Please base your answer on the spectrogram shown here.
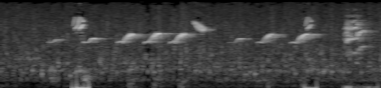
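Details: Double-collared seedeater singing its tui tui song: a run of about nine short, rising whistled notes, evenly spaced, opened and closed by sharper, higher chirps.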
